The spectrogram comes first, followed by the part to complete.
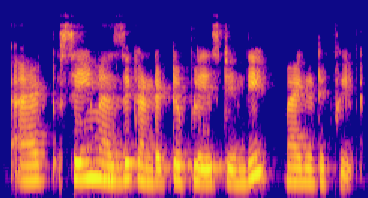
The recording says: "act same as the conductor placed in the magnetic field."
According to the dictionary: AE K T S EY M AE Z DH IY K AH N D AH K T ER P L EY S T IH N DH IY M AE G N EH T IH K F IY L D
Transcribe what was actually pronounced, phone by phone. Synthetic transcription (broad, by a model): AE K T S EY M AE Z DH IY K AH N D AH K T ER P L EY S T IH N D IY M AE G N EH T IH K F IY L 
